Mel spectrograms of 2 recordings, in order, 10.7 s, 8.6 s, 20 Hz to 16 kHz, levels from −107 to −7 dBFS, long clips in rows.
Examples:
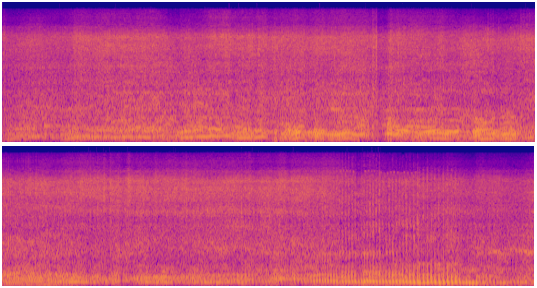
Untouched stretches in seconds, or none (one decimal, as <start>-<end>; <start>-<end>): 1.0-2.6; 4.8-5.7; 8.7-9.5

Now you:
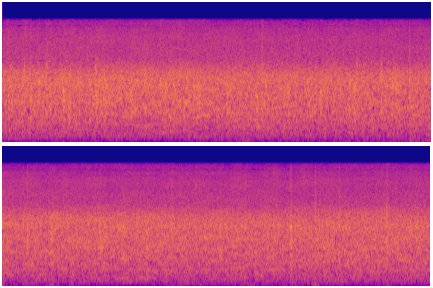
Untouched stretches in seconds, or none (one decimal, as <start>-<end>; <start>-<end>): 0.0-1.0; 2.4-3.9

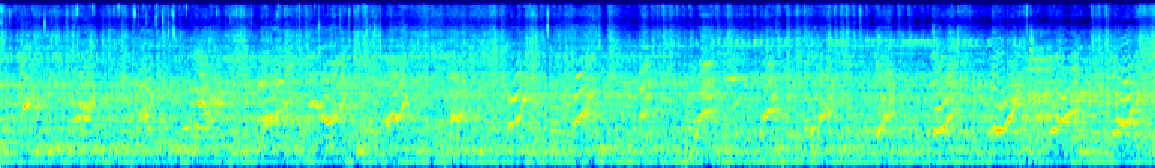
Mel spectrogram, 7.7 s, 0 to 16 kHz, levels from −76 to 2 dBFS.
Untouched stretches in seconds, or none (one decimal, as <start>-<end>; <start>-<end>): 0.0-2.5; 3.3-3.7; 4.3-7.7

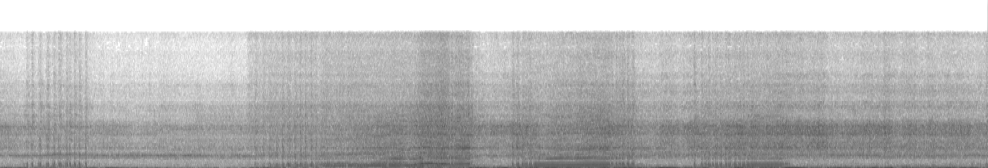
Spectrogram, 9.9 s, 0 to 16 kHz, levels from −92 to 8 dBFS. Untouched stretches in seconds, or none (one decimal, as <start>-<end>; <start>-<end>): 0.0-1.6; 4.5-9.9

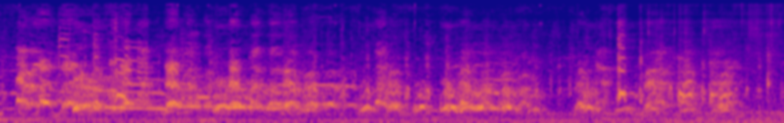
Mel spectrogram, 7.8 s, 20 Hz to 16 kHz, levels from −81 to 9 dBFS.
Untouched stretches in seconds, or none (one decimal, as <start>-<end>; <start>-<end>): 0.0-6.2

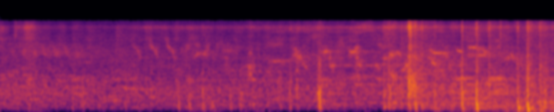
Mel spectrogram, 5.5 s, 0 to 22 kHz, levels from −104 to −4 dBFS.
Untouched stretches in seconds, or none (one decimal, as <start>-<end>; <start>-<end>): none

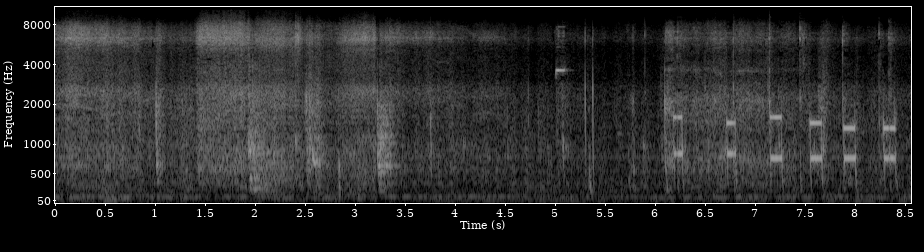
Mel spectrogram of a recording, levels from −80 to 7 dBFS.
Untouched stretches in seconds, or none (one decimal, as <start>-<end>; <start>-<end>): 0.0-2.1; 3.2-8.6

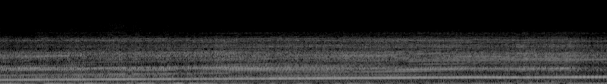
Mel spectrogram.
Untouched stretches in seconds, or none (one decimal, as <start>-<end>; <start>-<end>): 0.0-6.1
